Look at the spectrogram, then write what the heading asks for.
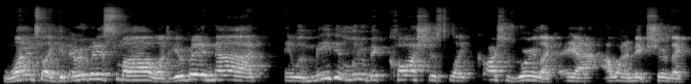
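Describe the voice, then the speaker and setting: Fast-mumbling man, high-pitched. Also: expressive, roomy sound. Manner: rambling with many fillers. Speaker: guest. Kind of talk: casual podcast chat.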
